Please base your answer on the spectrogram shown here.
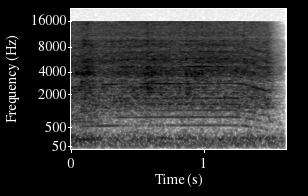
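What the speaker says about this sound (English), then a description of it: "Drill the four holes in the frame with the number 7 drill bit." A power drill with a number 7 bit bores into a door frame for an overhead door holder install, a steady faint high whir that runs evenly and then cuts off near the end.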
